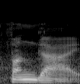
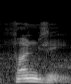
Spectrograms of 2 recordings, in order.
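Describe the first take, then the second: First: Fungi said FUN-guy with a hard g. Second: Fungi said FUN-jee with a soft g. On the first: Teacher mocking the common mistake, saying fungi as FUN-guy. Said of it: "Fungi is somebody you invite to a party". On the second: Teacher giving students the right way to say fungi. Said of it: "the way we really want to say that". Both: Shown as a demonstration.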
